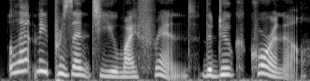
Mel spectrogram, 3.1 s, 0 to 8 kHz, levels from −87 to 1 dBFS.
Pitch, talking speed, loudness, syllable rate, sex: 235 Hz, 195 wpm, -18 LUFS, 4.6 syllables/s, female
